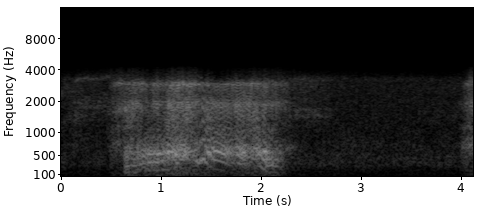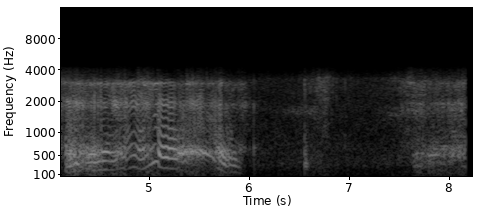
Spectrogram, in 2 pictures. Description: a man snoring on the couch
